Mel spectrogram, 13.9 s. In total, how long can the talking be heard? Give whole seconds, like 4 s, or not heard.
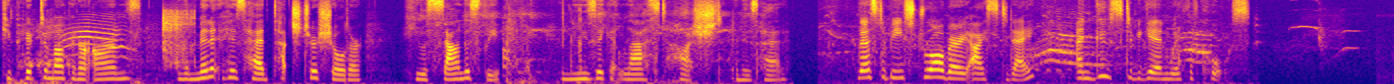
12 s.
